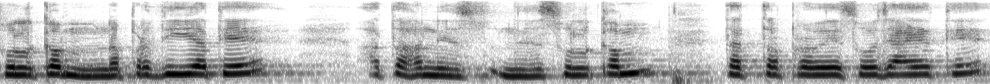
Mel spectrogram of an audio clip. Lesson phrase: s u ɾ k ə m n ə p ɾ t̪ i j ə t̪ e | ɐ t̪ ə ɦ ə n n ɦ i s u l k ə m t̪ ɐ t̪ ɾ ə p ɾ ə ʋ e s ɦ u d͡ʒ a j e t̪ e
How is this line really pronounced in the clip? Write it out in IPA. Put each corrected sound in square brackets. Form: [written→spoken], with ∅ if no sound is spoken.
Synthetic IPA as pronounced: s u [ɾ→l] k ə m n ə p ɾ [t̪→d̪] i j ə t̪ e | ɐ t̪ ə ɦ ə n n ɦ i s u l k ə m t̪ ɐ t̪ ɾ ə p ɾ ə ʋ e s ɦ [u→o] d͡ʒ a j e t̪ e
